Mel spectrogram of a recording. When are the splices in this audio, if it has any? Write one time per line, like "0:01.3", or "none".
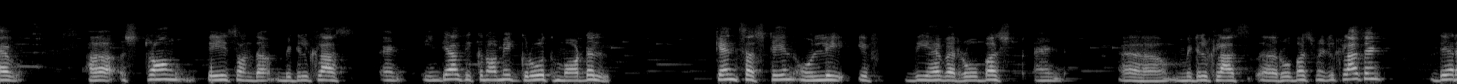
none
